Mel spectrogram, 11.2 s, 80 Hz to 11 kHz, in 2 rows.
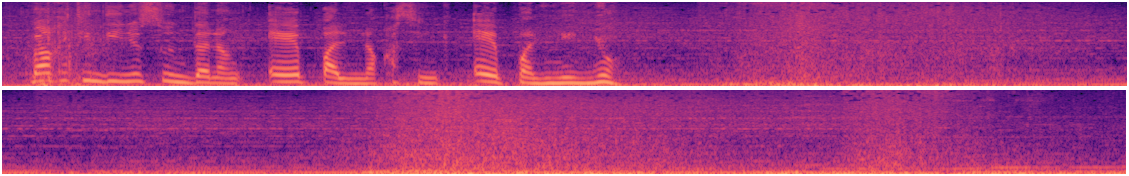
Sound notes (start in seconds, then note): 3.5 infernal whoosh-crackle; 5.3 epic music playing; 7.2 sparkling whoosh; 8.5 music fades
